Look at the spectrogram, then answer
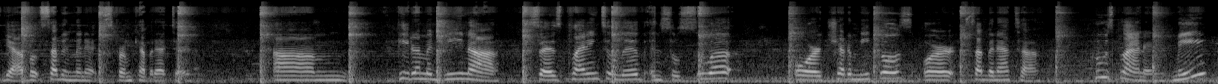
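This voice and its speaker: Woman livestreamer, casual and chatty, phone mic outdoors, loud music behind. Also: mid-range voice, expressive, slow pace, poor audio. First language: English. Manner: chatty, reads viewer messages aloud, mixes in simple Spanish. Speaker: vlogger on a livestream. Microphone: handheld phone.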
